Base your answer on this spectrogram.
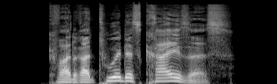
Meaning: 1. squaring the circle 2. an impossible problem or endeavour; (hence also) something futile
- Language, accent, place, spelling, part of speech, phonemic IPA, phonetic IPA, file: German, Germany, Berlin, Quadratur des Kreises, noun, /kvadraˈtuːr dəs ˈkraɪ̯zəs/, [kʋa.dʁaˈtu(ː)ɐ̯ dəs ˈkʁaɪ̯.zəs], De-Quadratur des Kreises.ogg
